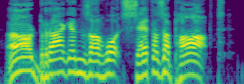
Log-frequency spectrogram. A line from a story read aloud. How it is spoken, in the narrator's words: bellowed Gobba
